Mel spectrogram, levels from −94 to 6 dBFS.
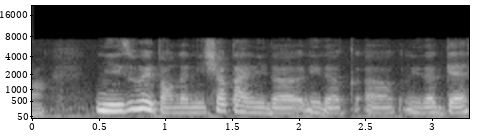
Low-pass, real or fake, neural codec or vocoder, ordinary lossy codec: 7.2 kHz; real; none; AAC, 48 kbps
